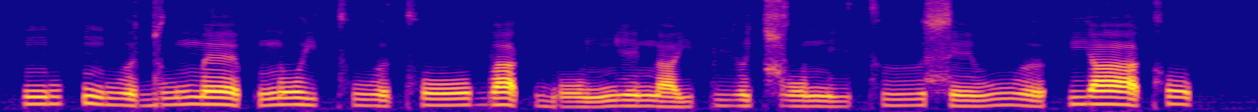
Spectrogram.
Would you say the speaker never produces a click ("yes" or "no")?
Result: yes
